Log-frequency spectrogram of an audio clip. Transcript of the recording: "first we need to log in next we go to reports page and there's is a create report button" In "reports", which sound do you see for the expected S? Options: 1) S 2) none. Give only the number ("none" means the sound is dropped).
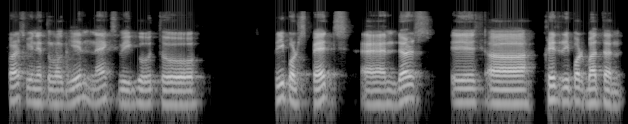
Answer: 1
